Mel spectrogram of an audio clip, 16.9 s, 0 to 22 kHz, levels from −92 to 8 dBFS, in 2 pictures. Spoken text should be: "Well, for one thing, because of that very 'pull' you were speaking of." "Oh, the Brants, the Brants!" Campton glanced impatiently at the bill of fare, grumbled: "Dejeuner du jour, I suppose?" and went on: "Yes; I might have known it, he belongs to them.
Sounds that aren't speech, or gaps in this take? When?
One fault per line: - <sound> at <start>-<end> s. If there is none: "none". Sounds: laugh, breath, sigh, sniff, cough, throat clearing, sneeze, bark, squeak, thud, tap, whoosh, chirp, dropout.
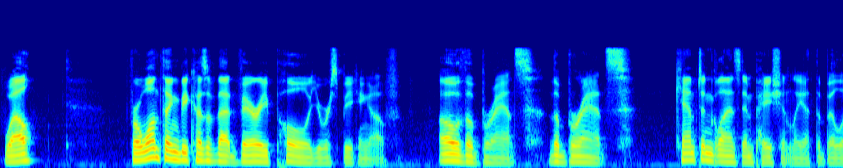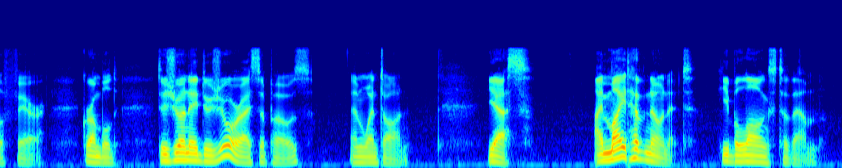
none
